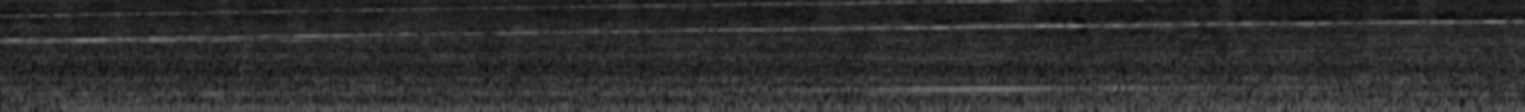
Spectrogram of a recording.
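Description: Bosch washing machine running its spin cycle in a diagnostic test, a loud steady whine and rumble with a slowly rising pitch, continuous throughout without talk.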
